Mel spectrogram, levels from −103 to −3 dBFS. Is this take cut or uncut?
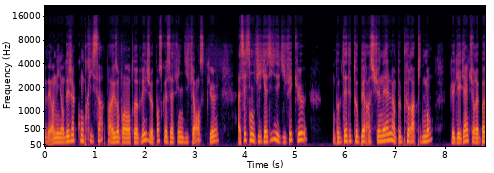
uncut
